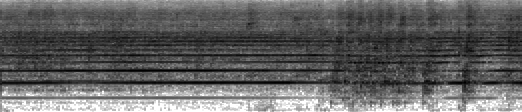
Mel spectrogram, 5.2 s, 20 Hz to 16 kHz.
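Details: Electric oil scavenge pump for a rear-mount turbo oil return on a RAM 1500, bench demo with a little oil added after running dry; steady even electric hum, no surging, oil pumped out without foaming. Normal operation.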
